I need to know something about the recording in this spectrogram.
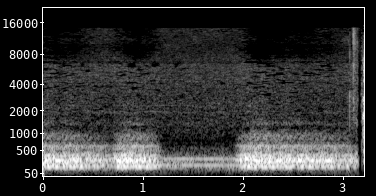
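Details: Normal breath sounds of healthy lungs heard through a stethoscope: soft, low rustling airflow rising and falling with a brief quieter pause between breaths, no wheeze or crackles.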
